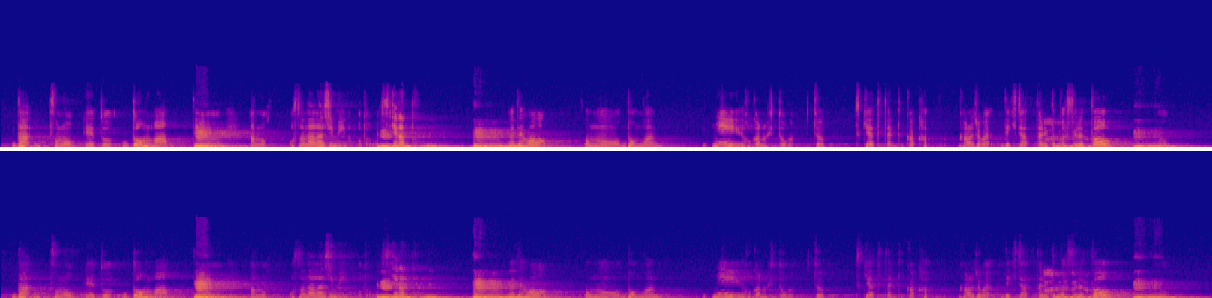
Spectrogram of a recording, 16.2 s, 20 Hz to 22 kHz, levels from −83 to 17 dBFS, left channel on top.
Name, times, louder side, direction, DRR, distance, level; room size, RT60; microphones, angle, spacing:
voice 1, 0.2-2.2 2.6-2.9 3.3-3.6 3.9-5.4 6.8-7.3 7.8-8.8 9.5-10.6 10.8-11.0 11.5-12.4 12.8-14.8 15.4-15.6, left 4 dB, 65° left, 14 dB, 0.8 m, -28 dB
voice 2, 2.6-2.9 5.0-5.9 6.3-7.0 13.9-14.6 15.1-15.6, equal, 20° right, 7 dB, 1.3 m, -19 dB
26.0 x 25.0 x 7.9 m, 2.3 s
head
